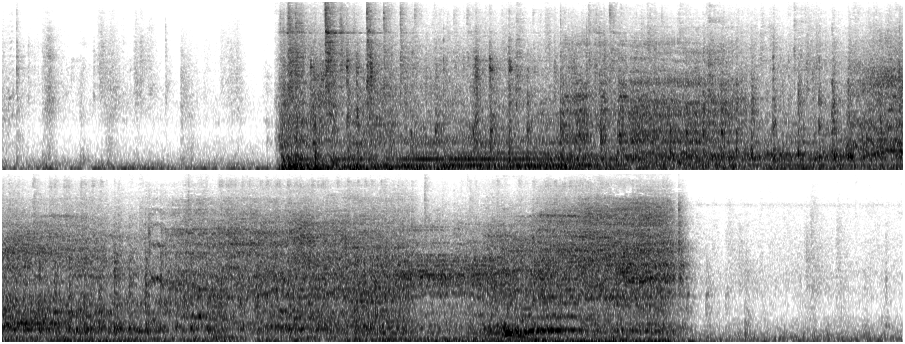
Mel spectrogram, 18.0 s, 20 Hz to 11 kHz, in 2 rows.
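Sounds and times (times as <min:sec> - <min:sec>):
garage door rolling open: 0:02.8 - 0:16.2.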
